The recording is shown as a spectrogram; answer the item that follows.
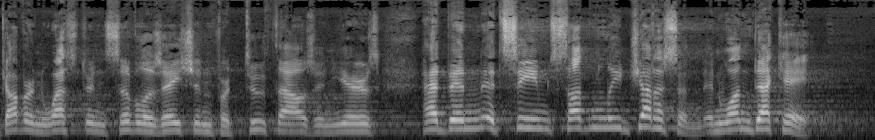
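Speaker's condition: No condition

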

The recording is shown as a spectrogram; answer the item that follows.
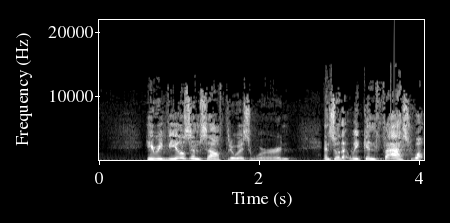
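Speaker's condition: No condition

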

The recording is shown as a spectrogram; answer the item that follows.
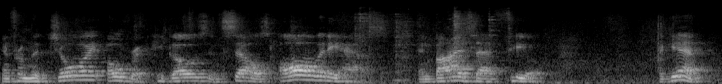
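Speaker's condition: No condition

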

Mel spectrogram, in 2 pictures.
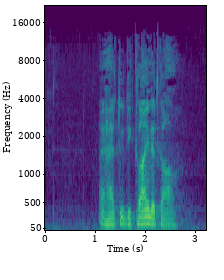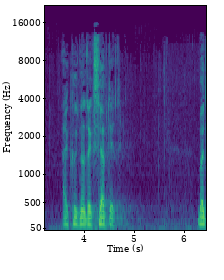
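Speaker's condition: Parkinson's disease; room for more medication if needed

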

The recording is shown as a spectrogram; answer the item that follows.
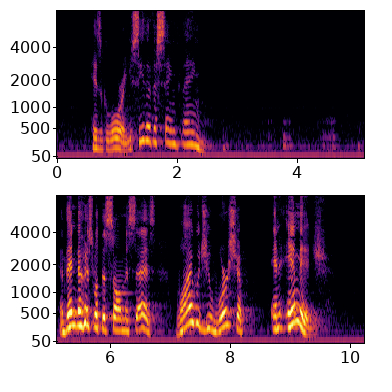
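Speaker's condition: No condition

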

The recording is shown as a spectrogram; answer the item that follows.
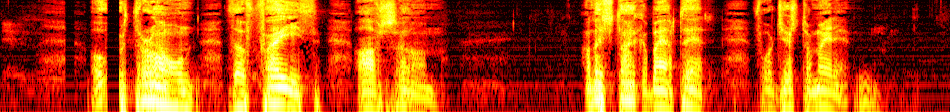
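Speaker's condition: Throat cancer, lost vocal cord; tumor grew from just over one to two inches in about two months, ate away vocal cord; kept trying to preach with no voice

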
